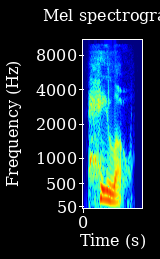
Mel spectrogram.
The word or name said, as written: halo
